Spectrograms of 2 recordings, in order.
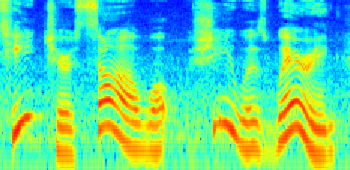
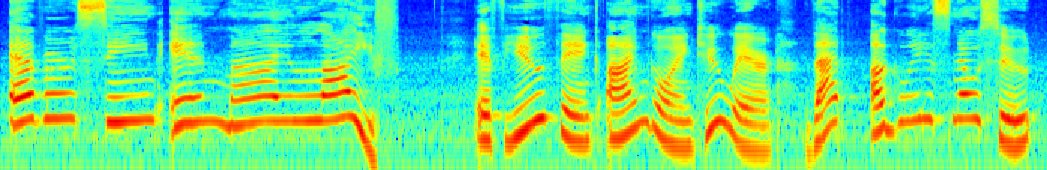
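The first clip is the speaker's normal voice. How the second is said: put-on loud, high, slow outraged boy; a kid spitting disgust at the ugly suit; Thomas refusing; 7 semitones higher, 7 dB louder, slower than usual. A narrator's reading. Boy rejects the snowsuit his mother bought, outraged. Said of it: "he said".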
